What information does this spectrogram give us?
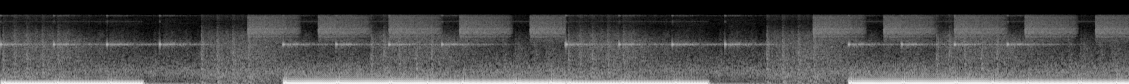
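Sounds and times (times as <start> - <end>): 
bass: 0.0 - 1.5, 2.8 - 7.2, 8.5 - 11.2.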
